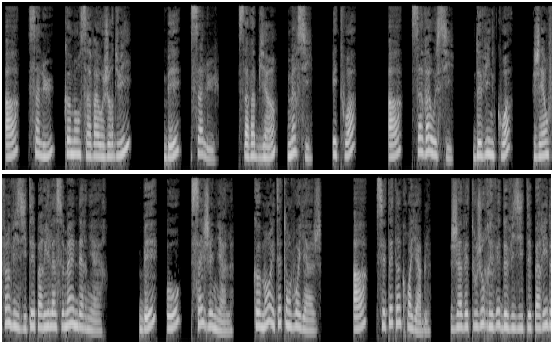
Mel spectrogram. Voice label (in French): conversation; زمان گذشته کامل در فرانسه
